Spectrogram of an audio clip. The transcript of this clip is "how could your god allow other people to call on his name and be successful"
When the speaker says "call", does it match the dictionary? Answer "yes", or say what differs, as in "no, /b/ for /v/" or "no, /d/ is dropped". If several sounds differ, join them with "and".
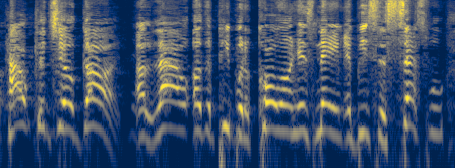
yes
